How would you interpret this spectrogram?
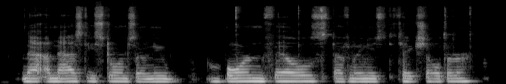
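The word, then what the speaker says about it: Braunfels: But again, looking at the storm near New Brunneufel. I don't know how to pronounce that again. That is Born. Just say Born. That's how it's pronounced. Brown, Bornfels? Yeah. Bornfels.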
